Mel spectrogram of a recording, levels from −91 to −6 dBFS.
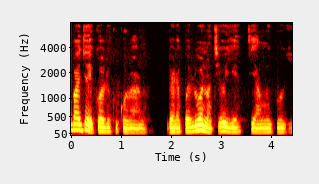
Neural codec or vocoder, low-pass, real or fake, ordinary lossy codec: none; none; real; none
